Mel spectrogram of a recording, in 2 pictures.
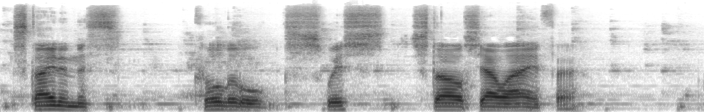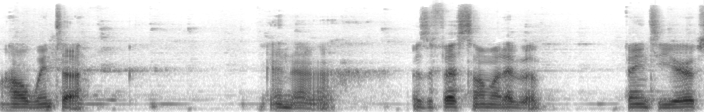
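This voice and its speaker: Laid-back Australian man with gravelly low voice. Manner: relaxed, rambling storytelling with fillers. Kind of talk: casual narration over drawings.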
